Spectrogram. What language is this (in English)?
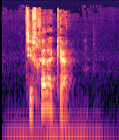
Kabyle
